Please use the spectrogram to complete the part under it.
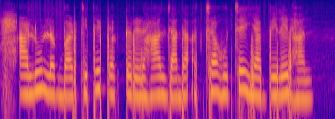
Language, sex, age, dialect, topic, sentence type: Magahi, male, 18-24, Northeastern/Surjapuri, agriculture, question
